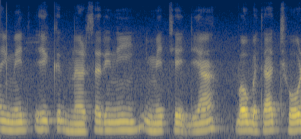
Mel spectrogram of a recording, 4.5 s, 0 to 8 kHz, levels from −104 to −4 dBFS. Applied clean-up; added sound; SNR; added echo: none; none; none; none.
